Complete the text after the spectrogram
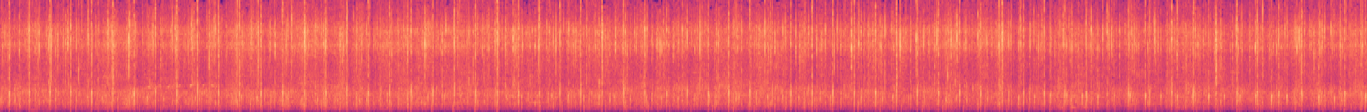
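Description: An audience applauds loudly and steadily in a large hall.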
